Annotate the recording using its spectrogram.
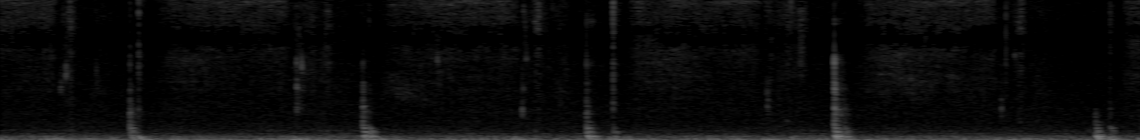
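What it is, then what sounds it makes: Synthetic whetstone under razor strokes. A vintage Geneva Cutlery steel straight razor is honed on a solid pale synthetic Naniwa Super Stone whetstone. Quiet rubbing, scraping strokes come as brief bright swishes at irregular intervals over a steady low hum.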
